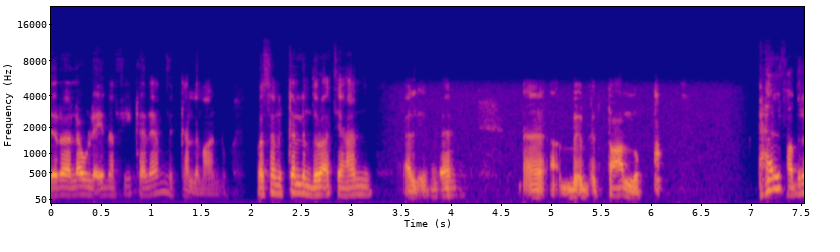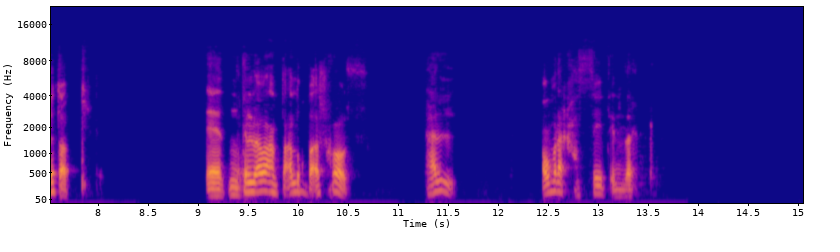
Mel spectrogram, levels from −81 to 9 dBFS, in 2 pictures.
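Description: From 3.26 s to 7.00 s, digital radio blending to analogue: the receiver lost the digital stream and cross-faded over 244 ms to the station's AM broadcast, then back. Speech loses treble and gains faint hiss, at unchanged level.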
